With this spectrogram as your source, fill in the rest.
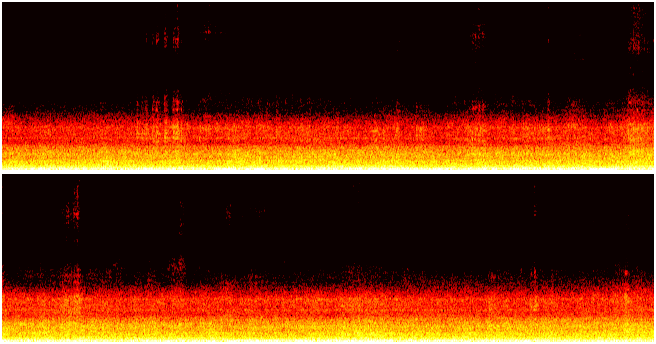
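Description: Train wheels clatter on the rails.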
